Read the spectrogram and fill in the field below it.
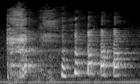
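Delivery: high burst of helpless laughter; high-pitched fit of giggles. Real, not acted. Reader cracks up.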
